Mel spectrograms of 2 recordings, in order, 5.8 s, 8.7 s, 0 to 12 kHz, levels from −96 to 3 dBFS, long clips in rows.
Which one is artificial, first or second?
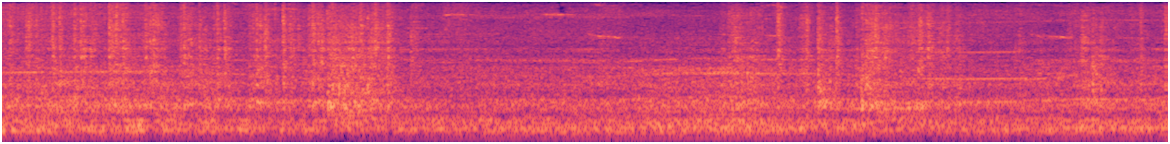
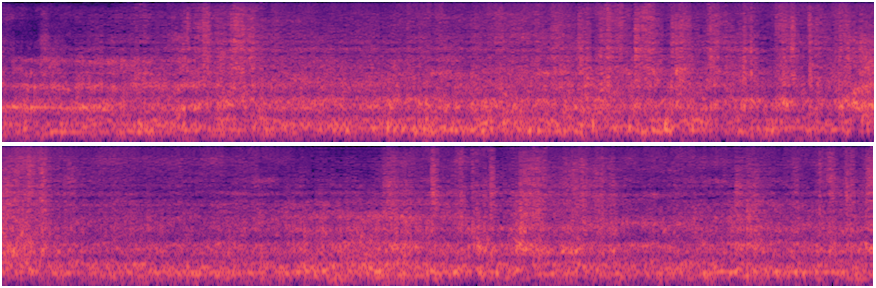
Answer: second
